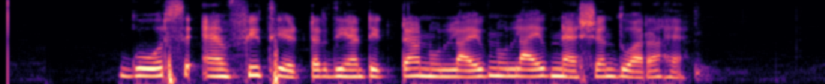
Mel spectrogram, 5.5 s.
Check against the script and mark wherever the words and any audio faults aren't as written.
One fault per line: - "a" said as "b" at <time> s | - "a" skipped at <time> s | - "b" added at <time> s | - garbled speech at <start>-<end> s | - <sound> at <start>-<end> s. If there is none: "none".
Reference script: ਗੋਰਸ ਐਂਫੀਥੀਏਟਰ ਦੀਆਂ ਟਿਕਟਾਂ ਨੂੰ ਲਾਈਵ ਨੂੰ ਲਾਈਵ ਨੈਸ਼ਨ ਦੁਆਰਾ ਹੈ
none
